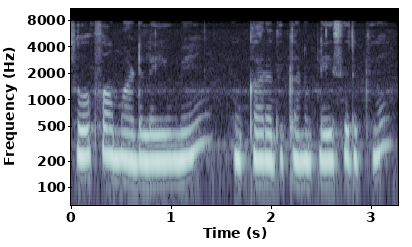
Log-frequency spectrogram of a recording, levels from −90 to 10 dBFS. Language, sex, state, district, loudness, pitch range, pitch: Tamil, female, Tamil Nadu, Kanyakumari, -12 LUFS, 200-225 Hz, 210 Hz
